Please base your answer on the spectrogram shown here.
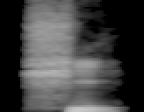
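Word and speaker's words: xi: spleen and X I pronounced like she which connects the whole body the following poem by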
